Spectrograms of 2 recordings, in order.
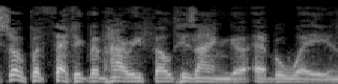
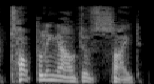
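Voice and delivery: ordinary delivery

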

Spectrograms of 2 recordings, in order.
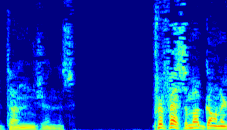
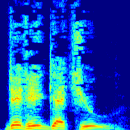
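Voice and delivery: louder growled question; low gravelly growl; 5 dB louder than usual. A narrator's reading. Moody checking on Harry after the attack, gravelly growl. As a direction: growl it out roughly and firmly. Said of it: "Moody growled. His voice was low and gravelly".

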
